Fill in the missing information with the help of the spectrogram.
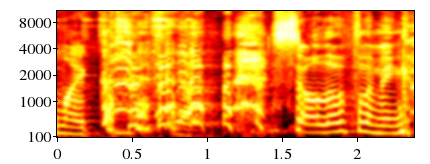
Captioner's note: jewelry jingling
